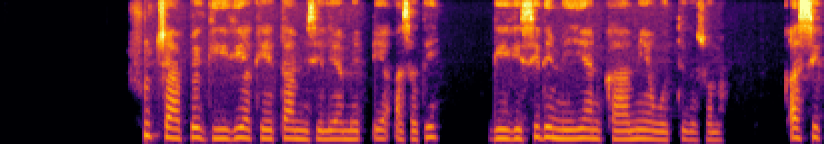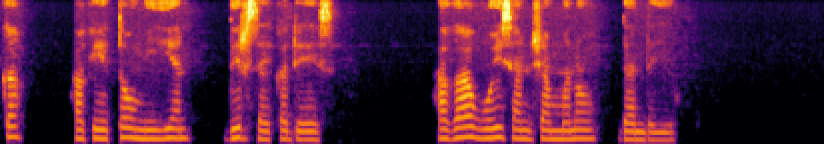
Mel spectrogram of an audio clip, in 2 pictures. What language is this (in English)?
Wolaytta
